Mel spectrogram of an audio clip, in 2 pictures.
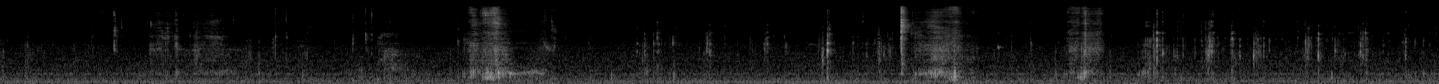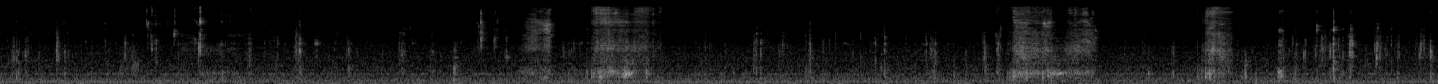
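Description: Close-miked chewing and biting of long, chewy tteokbokki rice cakes and fish cake in a creamy spicy sauce, with a handful of short, louder mouth noises spread through.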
